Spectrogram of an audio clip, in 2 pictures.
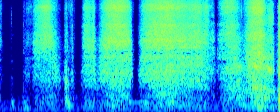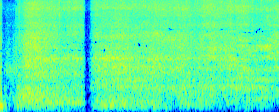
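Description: A fingertip rubs and strokes the edge and surface of a thick, soft, white polyethylene packing foam sheet. It makes bright, hissy, squeaky friction in short strokes separated by brief pauses, then settles into continuous rubbing for the last few seconds.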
